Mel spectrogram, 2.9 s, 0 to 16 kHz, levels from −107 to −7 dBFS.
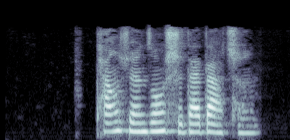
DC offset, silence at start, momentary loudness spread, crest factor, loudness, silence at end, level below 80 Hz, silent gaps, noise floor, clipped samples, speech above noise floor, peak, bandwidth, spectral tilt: under 0.1%; 0.95 s; 17 LU; 18 dB; -20 LUFS; 0.35 s; -66 dBFS; none; -86 dBFS; under 0.1%; 67 dB; -4 dBFS; 8 kHz; -3.5 dB/octave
